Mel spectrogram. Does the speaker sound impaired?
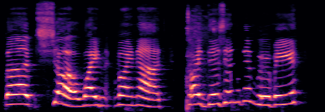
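Yes: cerebral palsy; brain bleed at quadruplet birth, right side weaker, limp, crooked right hand, electric wheelchair for travel; second hand surgery done, Botox in legs and arm upcoming, physical therapy, foot surgery planned; voice affected, speaks with accent.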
